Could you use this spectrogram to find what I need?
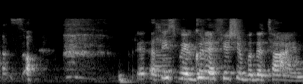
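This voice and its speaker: Noticeable background noise accompanies a woman speaking fairly quickly. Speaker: online show host. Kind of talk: casual interview. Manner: fast.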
